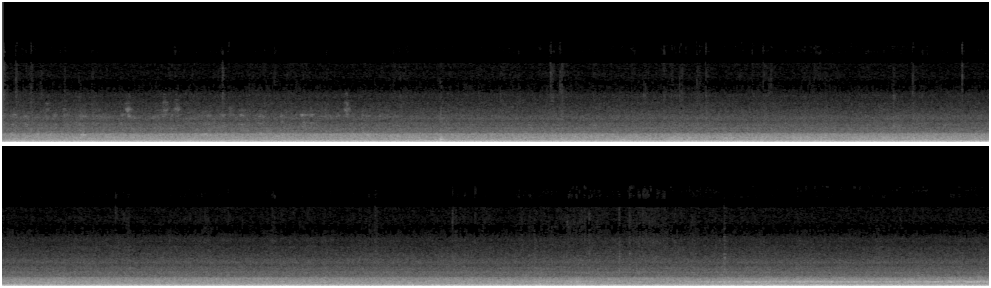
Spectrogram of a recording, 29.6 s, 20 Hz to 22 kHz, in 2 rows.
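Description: Steady running noise heard inside the passenger cabin of an E2 series Shinkansen train in motion, mostly a low rumble. A faint steady tone joins it about 25 seconds in.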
